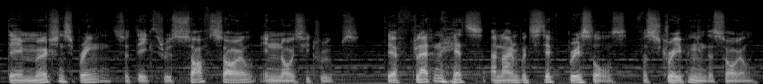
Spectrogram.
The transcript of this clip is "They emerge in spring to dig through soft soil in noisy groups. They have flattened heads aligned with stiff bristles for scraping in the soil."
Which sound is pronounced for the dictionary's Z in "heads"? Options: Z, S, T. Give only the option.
S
